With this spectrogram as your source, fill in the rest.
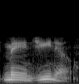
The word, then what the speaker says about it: Mangino: how you doing today is it mangino or mangino it's mangino mangino you know as soon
